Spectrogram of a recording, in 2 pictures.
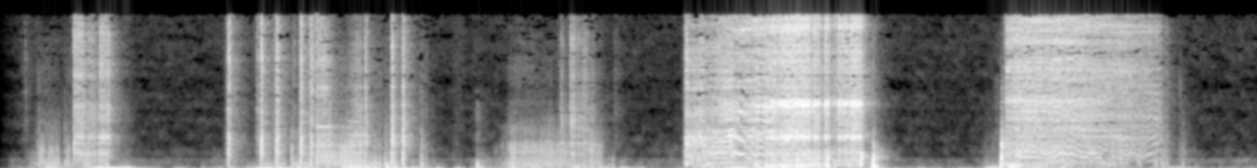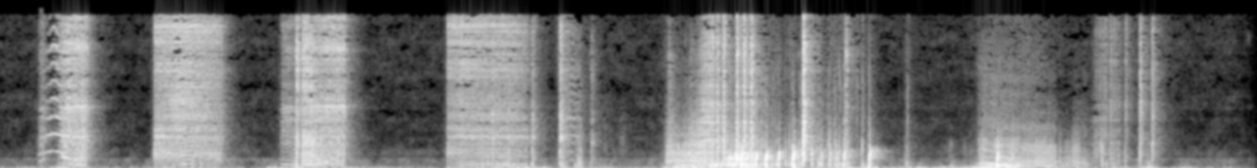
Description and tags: Squeaking Office Chair
A recording of my old office chair being moved around.
Edited in audacity to remove noise and shorten the sound a bit.
chair, move, old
